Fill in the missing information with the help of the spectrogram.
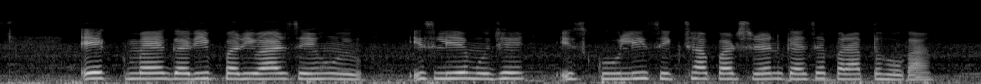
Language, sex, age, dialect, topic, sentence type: Hindi, female, 18-24, Marwari Dhudhari, banking, question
